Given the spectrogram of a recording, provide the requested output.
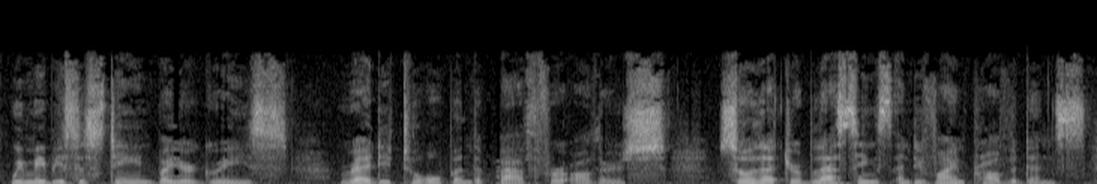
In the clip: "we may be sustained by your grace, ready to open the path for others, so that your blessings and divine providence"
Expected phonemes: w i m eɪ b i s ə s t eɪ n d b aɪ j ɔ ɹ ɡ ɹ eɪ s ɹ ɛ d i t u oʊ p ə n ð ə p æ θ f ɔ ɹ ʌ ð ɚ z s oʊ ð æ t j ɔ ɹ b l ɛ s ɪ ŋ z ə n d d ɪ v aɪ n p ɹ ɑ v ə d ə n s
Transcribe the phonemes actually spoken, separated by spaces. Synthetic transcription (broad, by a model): w i m eɪ b i s ə s t eɪ n d b aɪ j ɔ ɹ ɡ ɹ eɪ s ɹ ɛ d i t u oʊ p ə n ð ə p æ θ f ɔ ɹ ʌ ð ɚ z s oʊ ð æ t j ɔ ɹ b l ɛ s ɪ ŋ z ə n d d ɪ v aɪ n p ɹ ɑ v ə d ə n s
